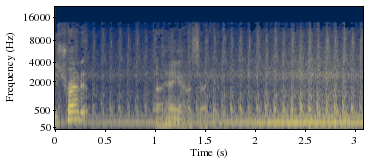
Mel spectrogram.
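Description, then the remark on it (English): A helicopter's rotor thumps in a steady, rapid chop with a low engine drone, fairly loud, while brief bits of voice come through over it; helicopter noise over a residential neighborhood in Los Angeles. “He's trying to change federal law to limit helicopter noise over residential neighborhoods in Southern California.”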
